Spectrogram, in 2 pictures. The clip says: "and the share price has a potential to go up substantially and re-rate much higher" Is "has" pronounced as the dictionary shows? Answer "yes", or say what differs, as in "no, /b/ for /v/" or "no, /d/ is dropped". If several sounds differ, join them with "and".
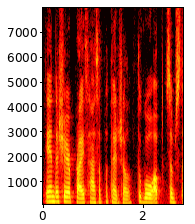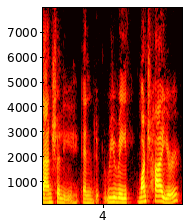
no, /s/ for /z/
